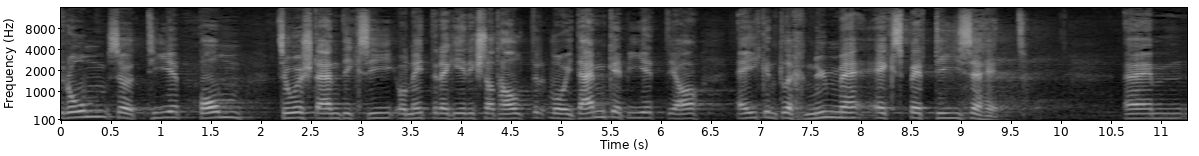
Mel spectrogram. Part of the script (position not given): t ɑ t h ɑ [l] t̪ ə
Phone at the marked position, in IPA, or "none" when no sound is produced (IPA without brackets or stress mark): l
